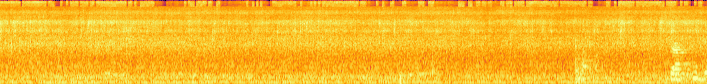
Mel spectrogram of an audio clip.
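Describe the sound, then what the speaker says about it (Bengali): Pointed gourd fries in a pan with a steady, loud, close sizzle that runs unbroken throughout, with a few faint scrapes near the end. "এই আরেকটু আমি ভেজে নেব"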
